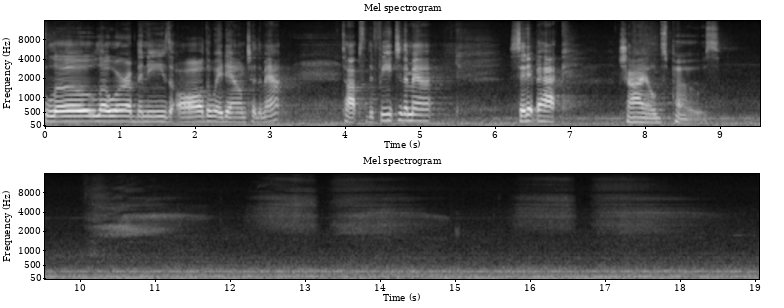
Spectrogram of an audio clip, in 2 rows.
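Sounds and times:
steady low hum: 0.0 - 19.0
woman breathing: 3.2 - 4.3, 5.2 - 6.2, 9.6 - 19.0.

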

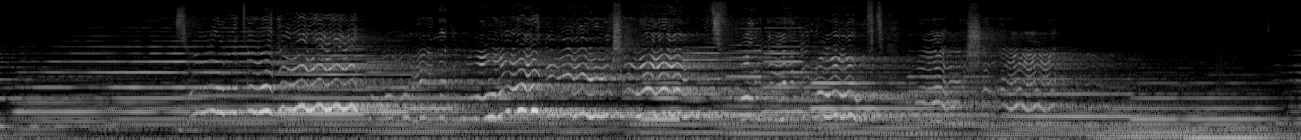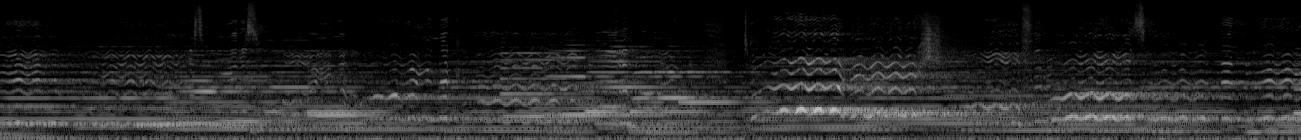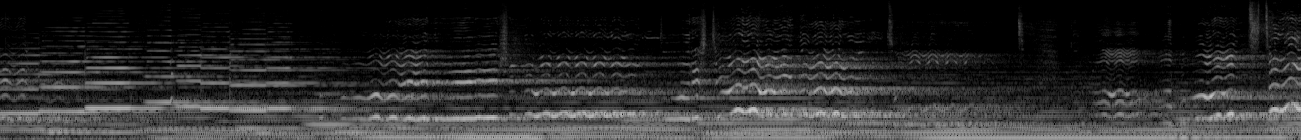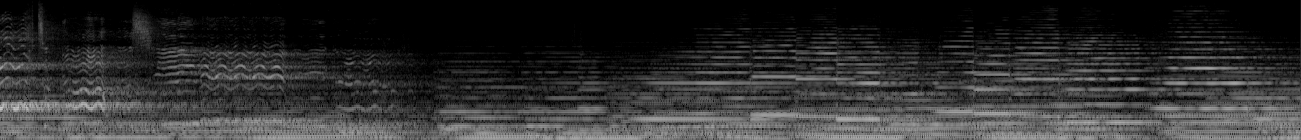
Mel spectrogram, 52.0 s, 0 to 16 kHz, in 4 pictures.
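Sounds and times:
soprano singing with vibrato: 0.0 - 11.1, 12.7 - 43.6
pipe organ: 0.0 - 20.6, 21.4 - 52.0
deep organ pedal notes: 43.4 - 52.0.

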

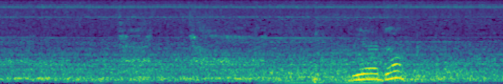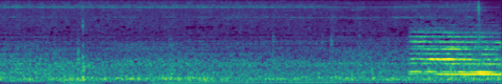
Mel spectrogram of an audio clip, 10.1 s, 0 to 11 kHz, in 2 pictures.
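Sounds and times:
electric pump running: 0.0 - 9.1
car horn on two notes: 9.1 - 10.0.

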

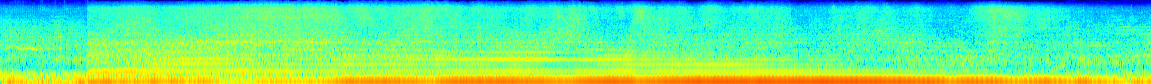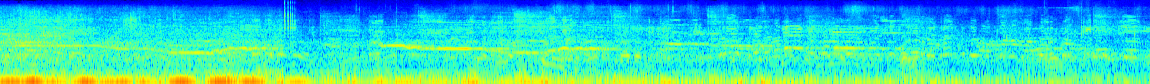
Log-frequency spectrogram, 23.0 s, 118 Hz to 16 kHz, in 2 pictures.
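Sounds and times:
propeller airplane engine: 0.0 - 23.0.

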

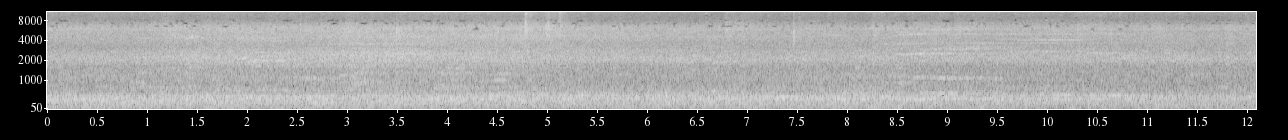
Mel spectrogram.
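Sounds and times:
stopped electric train humming: 0.0 - 12.0.

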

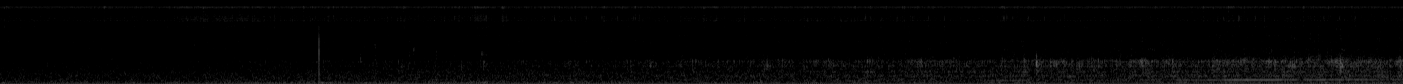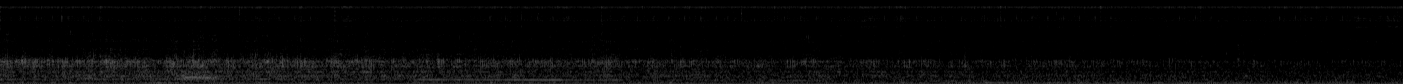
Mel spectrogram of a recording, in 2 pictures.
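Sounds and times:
plastic gears whirring: 8.0 - 25.2.

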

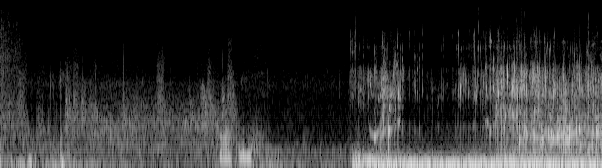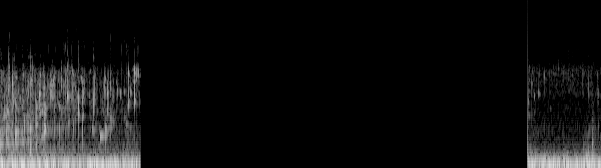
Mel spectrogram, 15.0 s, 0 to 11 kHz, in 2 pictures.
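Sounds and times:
muffled underwater water rush: 0.0 - 9.3, 14.1 - 15.0.

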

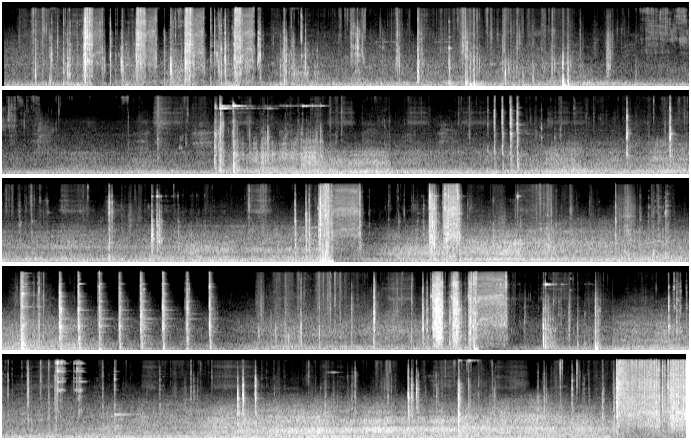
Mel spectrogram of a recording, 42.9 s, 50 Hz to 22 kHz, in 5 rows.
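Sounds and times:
hand tools clanking on metal: 34.2 - 36.0.

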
